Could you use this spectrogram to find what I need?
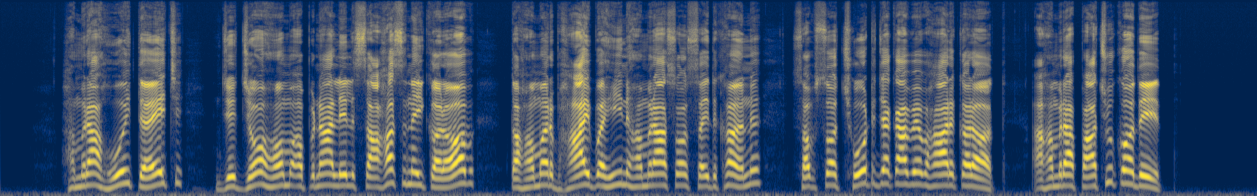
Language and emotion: Maithili, fearful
